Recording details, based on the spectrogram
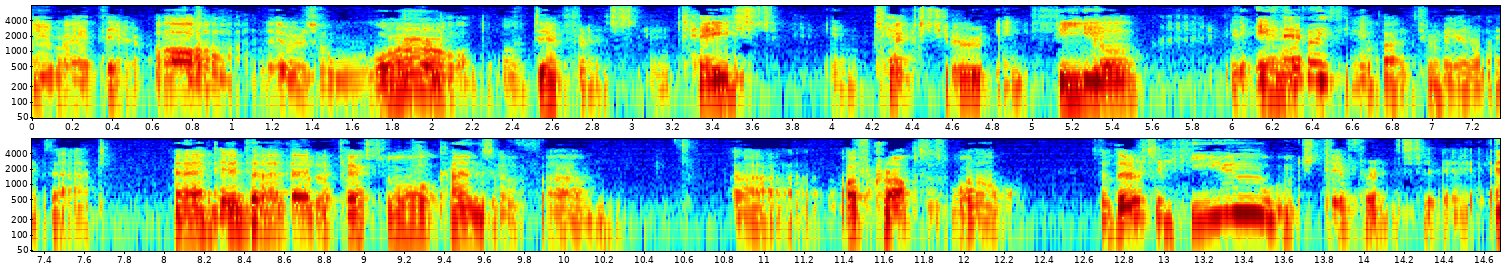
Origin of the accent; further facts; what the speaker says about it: Colombia; When we grew up in this country, I'm from Colombia. As I started growing up in this country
